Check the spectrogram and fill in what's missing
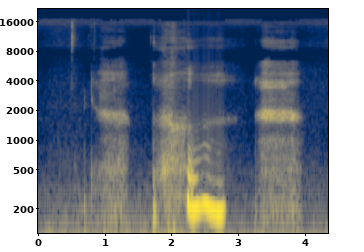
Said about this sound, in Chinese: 你喘气喘得好重啊！是我不小心坐到哪里了？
